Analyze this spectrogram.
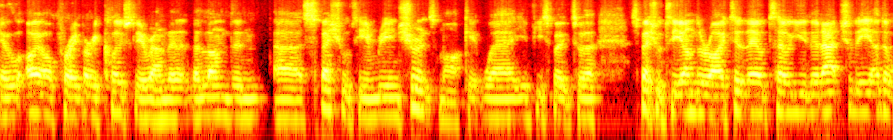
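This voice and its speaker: Speaking with a British accent, a man uses a medium pitch and monotone, flat intonation at a fairly quick pace. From United Kingdom. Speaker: webinar moderator. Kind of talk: panel discussion. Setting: online webinar.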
